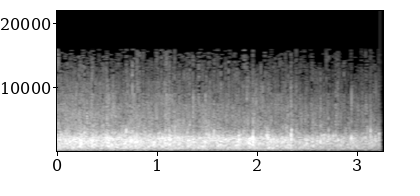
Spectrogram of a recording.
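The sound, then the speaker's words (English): Sustained audience applause for the participants of a debate, a dense, steady wash of many hands clapping at an even loudness for a few seconds, tapering only slightly at the end with no voices over it. “I'd like to give a round of applause to all of them.”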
